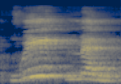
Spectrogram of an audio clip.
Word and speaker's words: women: Number 4, the woman, W-O-M-A-N, O-man, W-O, plural, M-E-N, women, pronunciation, women, W-O-M-E-N, pronunciation, women, W-O, singular noun, W-O-M-A-N, only one person, one lady, oh man. More than one, plural noun, plural, more than one indication, W-O-M-E-N, pronunciation, correct one in English, women.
